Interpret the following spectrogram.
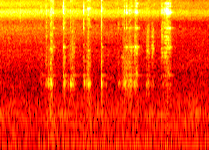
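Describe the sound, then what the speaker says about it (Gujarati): Whole spices dropped into hot oil for a Gujarati village-style tempering, giving a run of sharp crackling pops and short sizzles over about three seconds, close and fairly loud, with no talking. "તો તેલ આપણે ગરમ થઈ ગયું છે. તો તેમાં આપણે વઘાણી ઉમેરી દઈશું."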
